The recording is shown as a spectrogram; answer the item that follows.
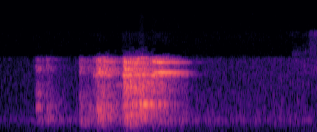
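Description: A brief clinking clatter, a short knock followed by about a second of rattling with a little ringing, heard through a video call's narrow-band audio from a participant's open microphone.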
